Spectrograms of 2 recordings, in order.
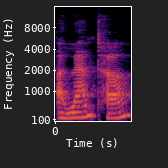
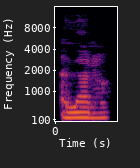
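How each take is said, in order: First: The t in the middle is clearly pronounced. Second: The t in the middle is dropped. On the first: The speaker calls it wrong. "I used to say it like Atlanta" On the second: The speaker calls it right. "they told me it was Alana"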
